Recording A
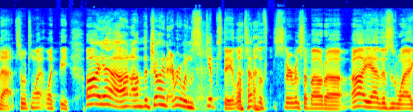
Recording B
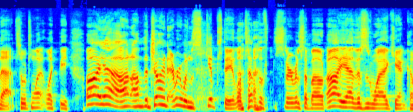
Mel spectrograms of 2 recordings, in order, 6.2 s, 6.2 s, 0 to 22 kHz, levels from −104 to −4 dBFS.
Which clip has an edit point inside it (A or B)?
B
